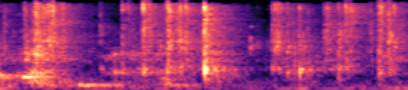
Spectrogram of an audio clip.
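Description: Faint, irregular clicks and taps, several of them scattered through a quiet pause.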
